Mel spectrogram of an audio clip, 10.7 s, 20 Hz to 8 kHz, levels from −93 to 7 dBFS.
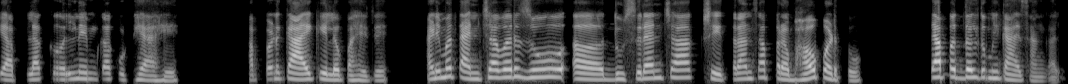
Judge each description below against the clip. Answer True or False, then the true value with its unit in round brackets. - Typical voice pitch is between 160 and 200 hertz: False (210 Hz)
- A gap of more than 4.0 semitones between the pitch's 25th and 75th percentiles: True (4.8 semitones)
